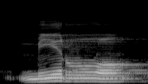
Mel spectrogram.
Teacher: yang ini nun sukun bertemu ro ini hukum bacaan Idgham bilagunnah dimasukkan tanpa didengungkan jadi langsung masuk ke huruf nun-nya tidak terbaca lagi mirroh begitu ya roknya tebal karena ro berharokatnya bertasydid ditekan Allah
